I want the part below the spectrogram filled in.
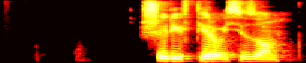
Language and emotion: Russian, neutral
